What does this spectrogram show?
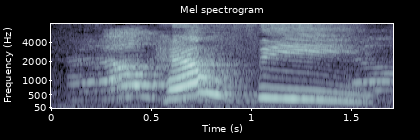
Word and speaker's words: healthy: But here, healthy, healthy. Here, this word has soft TH.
